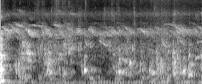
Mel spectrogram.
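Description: Native free-range chickens at a small poultry farm cluck in a steady, busy chorus, close and moderately loud, with no voices over them.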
